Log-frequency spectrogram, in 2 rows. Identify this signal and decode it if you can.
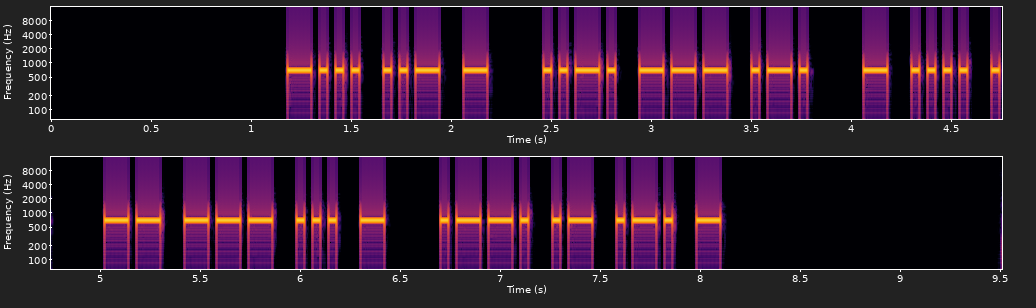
Morse code, heard as a keyed tone, about 30 wpm, 700 Hz. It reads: BUT FOR THE MOST PART
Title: Sets of 5 Words Encore 30wpm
